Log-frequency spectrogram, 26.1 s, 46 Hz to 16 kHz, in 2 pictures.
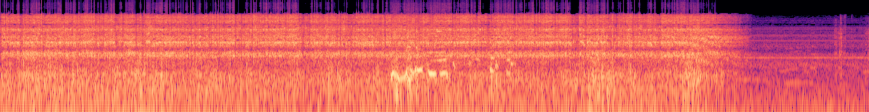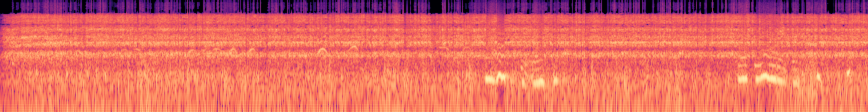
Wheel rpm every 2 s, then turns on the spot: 240, 230, 230, 230, 230, 60, 80, 230, 230, 230, 230, 230, 230.
none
